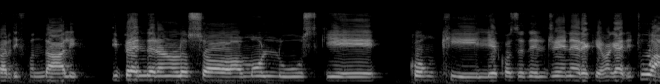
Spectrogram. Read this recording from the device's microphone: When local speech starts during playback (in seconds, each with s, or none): none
